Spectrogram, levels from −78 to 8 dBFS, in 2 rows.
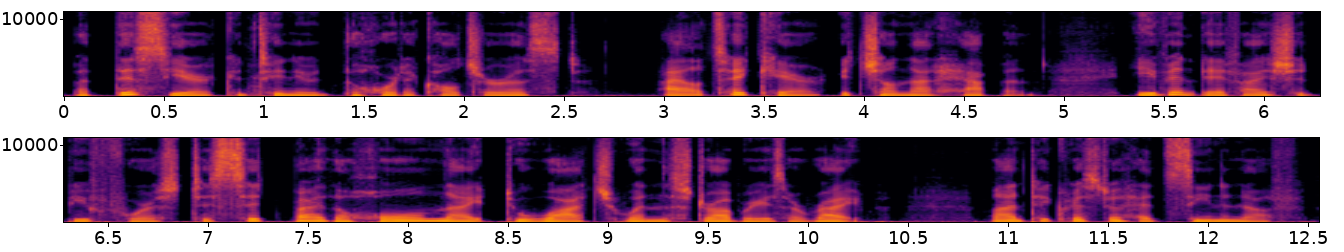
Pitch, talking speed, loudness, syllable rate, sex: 190 Hz, 175 wpm, -18 LUFS, 4.9 syllables/s, female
